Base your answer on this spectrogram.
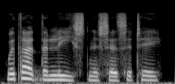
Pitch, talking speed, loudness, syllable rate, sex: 210 Hz, 135 wpm, -17 LUFS, 5.2 syllables/s, female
